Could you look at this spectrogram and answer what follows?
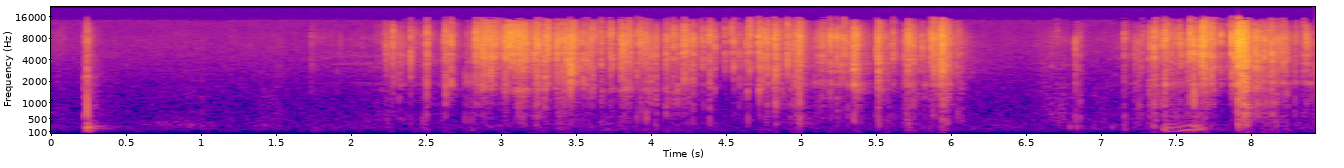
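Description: Wrapper of a hockey card pack crinkling and tearing as it is ripped open, in two long stretches with a short pause between them. A single sharp tap comes just after the start.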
